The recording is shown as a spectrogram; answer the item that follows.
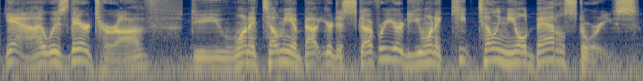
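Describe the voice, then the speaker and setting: A man's voice: mid-range voice, sing-song, a little fast, bright, forceful tone, slight background noise. A man playing a bold, sarcastic starship captain in a science fiction audio drama, with a dramatic and wry delivery. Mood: sarcastic, impatient.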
